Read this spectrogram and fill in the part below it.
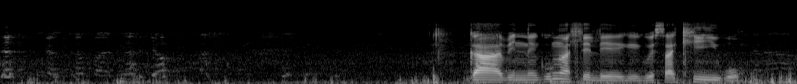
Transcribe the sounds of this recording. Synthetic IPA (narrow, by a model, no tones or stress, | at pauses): k̬aɓɛnek̬uŋaɬɛlek̬ik̬wɛsakʰiːk̬ɔ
